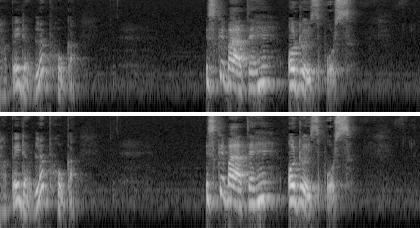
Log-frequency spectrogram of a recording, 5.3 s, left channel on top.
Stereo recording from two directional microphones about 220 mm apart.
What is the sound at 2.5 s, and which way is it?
Speech, 45° right (ahead or behind).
